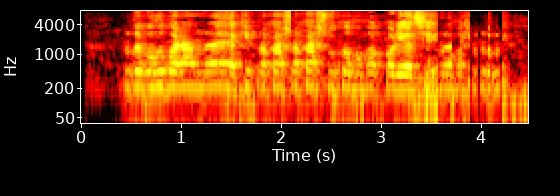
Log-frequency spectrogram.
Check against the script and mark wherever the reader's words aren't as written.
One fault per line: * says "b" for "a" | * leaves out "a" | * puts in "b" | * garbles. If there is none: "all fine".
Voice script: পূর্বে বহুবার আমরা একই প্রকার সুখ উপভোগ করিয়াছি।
* puts in "প্রকার"
* garbles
